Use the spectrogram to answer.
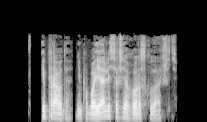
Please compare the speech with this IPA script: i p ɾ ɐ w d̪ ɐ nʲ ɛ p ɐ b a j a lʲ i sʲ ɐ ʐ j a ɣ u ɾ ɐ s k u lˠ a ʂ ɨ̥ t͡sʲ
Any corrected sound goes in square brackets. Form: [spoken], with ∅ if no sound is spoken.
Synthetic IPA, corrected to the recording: i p ɾ [a] w d̪ ɐ nʲ ɛ p ɐ b a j a lʲ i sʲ ɐ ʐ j a ɣ [ɔ] ɾ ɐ s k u lˠ a [t͡ʂ] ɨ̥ t͡sʲ

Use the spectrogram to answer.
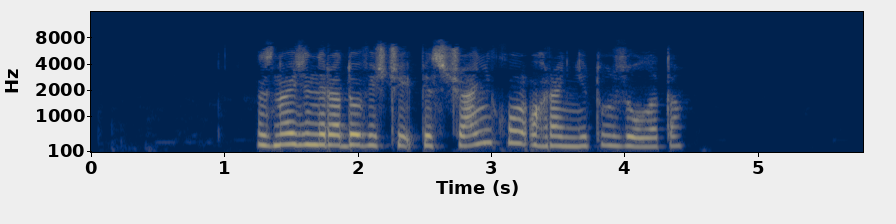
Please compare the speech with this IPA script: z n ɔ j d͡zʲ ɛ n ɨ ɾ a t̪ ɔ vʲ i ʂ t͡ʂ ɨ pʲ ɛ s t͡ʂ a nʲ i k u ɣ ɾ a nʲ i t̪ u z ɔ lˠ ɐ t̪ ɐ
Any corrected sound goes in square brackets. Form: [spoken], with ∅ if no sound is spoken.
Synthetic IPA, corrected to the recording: z n ɔ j d͡zʲ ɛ n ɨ ɾ a [d̪] ɔ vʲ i ʂ t͡ʂ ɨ pʲ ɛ s t͡ʂ a nʲ i k u ɣ ɾ a nʲ i t̪ u z ɔ lˠ ɐ t̪ ɐ

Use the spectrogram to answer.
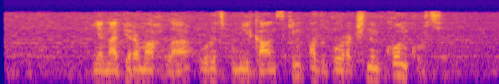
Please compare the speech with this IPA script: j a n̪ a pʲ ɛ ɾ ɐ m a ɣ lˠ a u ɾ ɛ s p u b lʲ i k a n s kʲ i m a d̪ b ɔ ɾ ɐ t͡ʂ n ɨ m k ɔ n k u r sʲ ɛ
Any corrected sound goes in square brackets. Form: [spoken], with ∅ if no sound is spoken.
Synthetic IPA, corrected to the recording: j a n̪ a pʲ ɛ ɾ ɐ m a ɣ lˠ a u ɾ ɛ s p u b lʲ i k a n s kʲ i m a d̪ b ɔ ɾ ɐ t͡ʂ n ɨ m k ɔ n k u r sʲ ɛ

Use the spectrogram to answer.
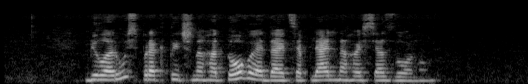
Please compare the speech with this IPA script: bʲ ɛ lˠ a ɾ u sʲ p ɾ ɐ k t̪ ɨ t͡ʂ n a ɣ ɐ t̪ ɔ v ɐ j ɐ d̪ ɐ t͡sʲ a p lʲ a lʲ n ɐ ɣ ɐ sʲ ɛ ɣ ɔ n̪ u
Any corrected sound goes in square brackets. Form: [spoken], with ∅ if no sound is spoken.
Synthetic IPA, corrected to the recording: bʲ ɛ lˠ a ɾ u sʲ p ɾ [a] k t̪ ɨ t͡ʂ n [ɐ] ɣ [a] t̪ ɔ v ɐ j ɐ d̪ ɐ t͡sʲ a p lʲ a lʲ n ɐ ɣ ɐ sʲ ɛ [z] ɔ n̪ u

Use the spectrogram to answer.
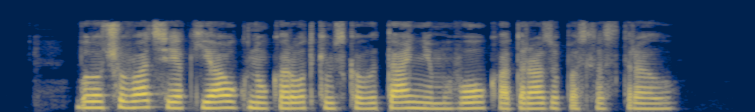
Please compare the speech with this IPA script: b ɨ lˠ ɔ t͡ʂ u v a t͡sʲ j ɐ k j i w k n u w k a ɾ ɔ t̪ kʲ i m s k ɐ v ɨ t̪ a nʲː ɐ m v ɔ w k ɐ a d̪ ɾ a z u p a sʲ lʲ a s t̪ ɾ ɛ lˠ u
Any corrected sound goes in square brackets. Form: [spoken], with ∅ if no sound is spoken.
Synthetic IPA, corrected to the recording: b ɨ lˠ ɔ t͡ʂ u v a t͡sʲ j ɐ k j [a] w k n u w k a ɾ ɔ t̪ kʲ i m s k ɐ v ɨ t̪ a nʲː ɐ m v ɔ w k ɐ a d̪ ɾ a z u p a sʲ lʲ a s t̪ ɾ ɛ lˠ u

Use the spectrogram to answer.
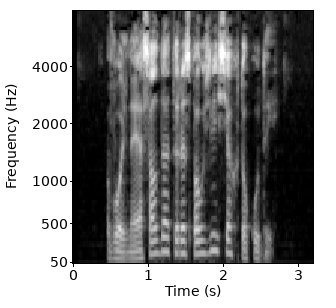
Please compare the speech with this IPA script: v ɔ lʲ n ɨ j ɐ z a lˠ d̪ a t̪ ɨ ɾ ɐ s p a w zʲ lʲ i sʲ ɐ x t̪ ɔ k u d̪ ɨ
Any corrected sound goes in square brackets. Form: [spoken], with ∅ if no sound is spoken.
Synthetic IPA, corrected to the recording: v ɔ lʲ n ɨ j ɐ [s] a lˠ d̪ a t̪ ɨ ɾ ɐ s p a w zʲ lʲ i sʲ ɐ x t̪ ɔ k u d̪ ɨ

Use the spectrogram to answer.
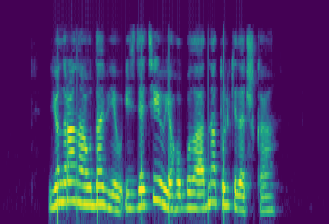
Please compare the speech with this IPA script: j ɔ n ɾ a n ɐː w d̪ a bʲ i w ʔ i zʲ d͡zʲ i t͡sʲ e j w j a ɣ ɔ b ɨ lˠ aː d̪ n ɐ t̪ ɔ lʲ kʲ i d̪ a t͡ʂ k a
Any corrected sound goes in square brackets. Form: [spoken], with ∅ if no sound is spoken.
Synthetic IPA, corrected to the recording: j ɔ n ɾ a n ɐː w d̪ a [vʲ] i w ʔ i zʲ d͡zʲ [a] t͡sʲ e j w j a ɣ ɔ b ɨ lˠ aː d̪ n [a] t̪ ɔ lʲ kʲ i d̪ a t͡ʂ k a

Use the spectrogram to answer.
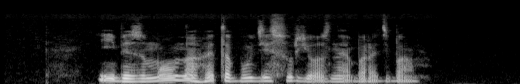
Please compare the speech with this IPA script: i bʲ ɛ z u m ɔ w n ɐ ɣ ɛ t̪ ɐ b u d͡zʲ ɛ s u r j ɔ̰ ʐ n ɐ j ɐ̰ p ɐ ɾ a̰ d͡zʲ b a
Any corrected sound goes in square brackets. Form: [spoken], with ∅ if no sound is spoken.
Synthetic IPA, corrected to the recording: i bʲ ɛ z u m ɔ w n ɐ ɣ ɛ t̪ ɐ b u d͡zʲ ɛ s u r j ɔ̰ [z] n ɐ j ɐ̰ [b] ɐ ɾ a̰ d͡zʲ b a

